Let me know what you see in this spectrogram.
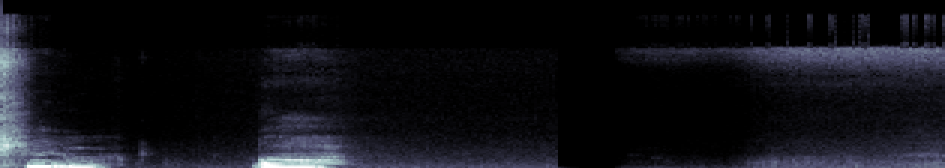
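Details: Sneezing compilation: two voiced 'achoo' sneezes about a second apart, then quiet with faint room noise.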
